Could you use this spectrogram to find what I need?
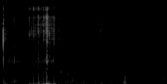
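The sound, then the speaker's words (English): A crisp crunch as a snack is bitten, a burst of brittle cracking followed by a couple of softer chewing crunches, with no talking. “Why did that crunch a little bit?”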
